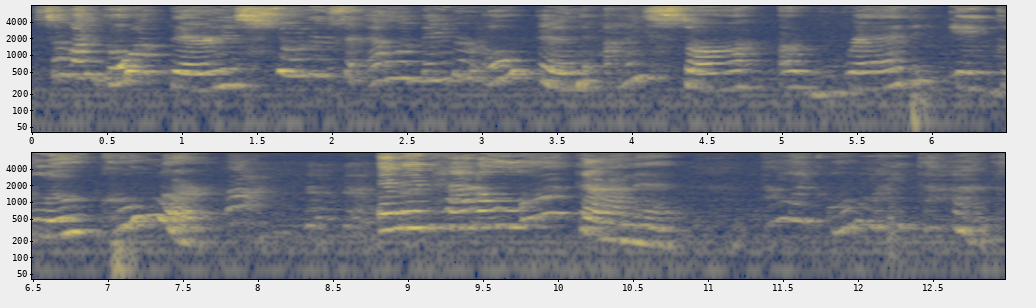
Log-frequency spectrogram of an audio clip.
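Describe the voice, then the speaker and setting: A woman's extremely high-pitched voice with very wide pitch swings at a very slow pace, amid audible room echo and noticeable background noise. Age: 60s. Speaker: storyteller. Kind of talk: storytelling.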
